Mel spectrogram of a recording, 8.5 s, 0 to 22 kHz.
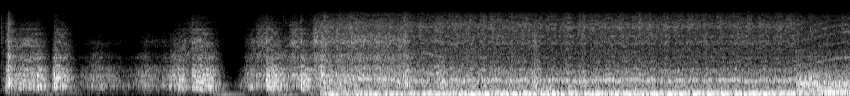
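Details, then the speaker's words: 1986 Porsche 944 with a no-start where the two front plugs were wet with no spark, after swapping plugs: uneven cranking, then the engine catches and settles into a steady, even run with no misfire. Normal start and idle. "those are really old plugs new plugs starts I'm just so glad it runs honestly"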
